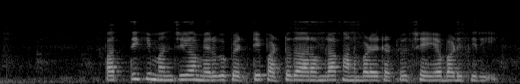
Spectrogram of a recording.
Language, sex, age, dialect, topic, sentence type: Telugu, female, 18-24, Telangana, agriculture, statement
